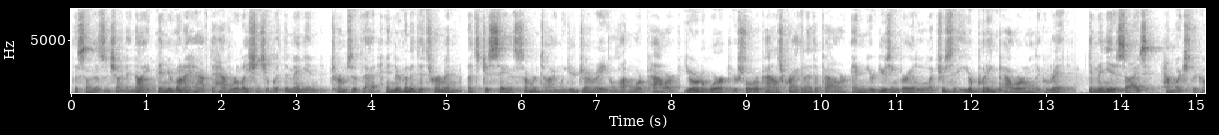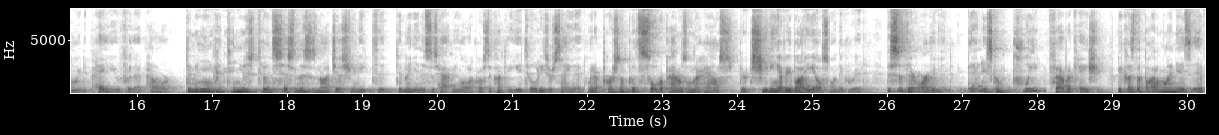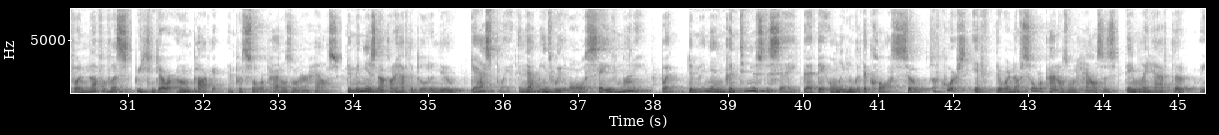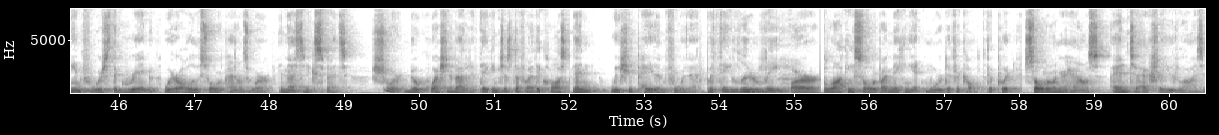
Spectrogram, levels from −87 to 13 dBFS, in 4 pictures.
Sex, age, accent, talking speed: male, 50-69, American, 235 wpm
